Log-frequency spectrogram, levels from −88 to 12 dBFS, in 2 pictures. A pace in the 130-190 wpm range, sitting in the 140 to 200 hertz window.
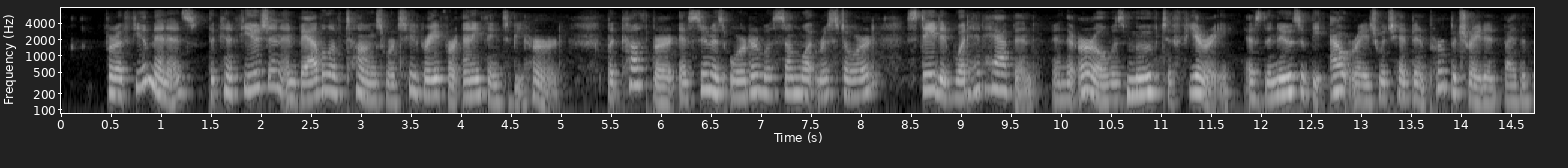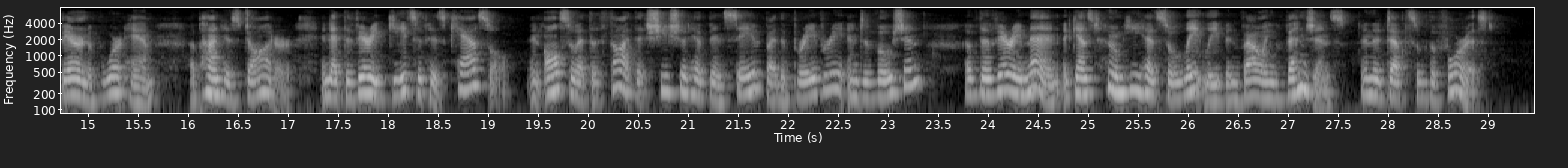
No: average, 200 wpm; high, 190 Hz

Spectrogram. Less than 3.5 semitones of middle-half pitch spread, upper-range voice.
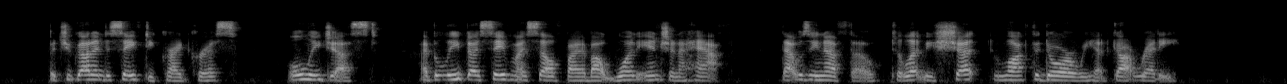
Yes: average, 2.8 semitones; high, 200 Hz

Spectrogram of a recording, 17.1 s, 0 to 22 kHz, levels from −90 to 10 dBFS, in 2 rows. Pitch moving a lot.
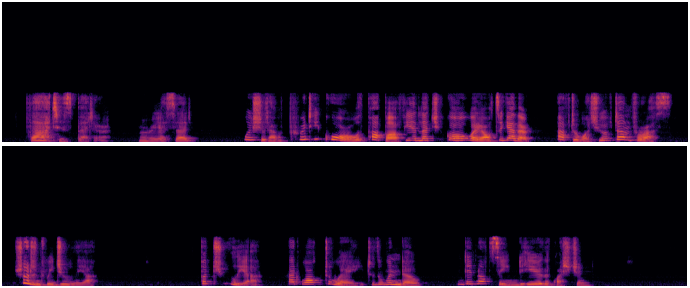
Yes: wide, 8.9 semitones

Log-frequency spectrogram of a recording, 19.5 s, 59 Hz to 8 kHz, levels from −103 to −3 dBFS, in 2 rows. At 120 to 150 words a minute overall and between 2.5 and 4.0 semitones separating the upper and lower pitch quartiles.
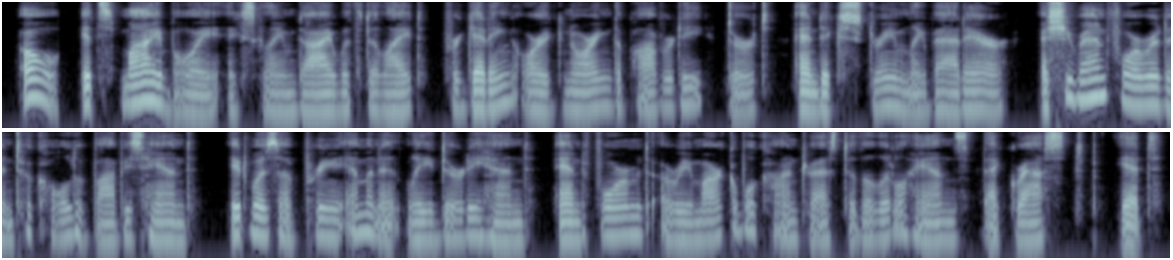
Yes: average, 145 wpm; average, 3.4 semitones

